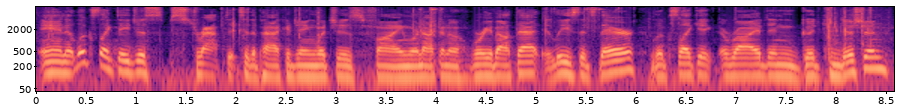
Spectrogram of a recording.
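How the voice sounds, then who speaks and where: A man's voice: on the low side, moderate pace, hardly any pauses, darkish tone, slight background noise. A man narrating a casual unboxing and review as the video's host, explaining things in a plain-spoken, instructional way.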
